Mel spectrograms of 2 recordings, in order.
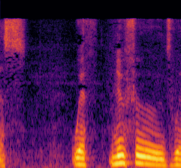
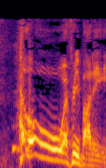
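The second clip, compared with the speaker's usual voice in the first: theatrical, Shakespearean stage actor's thespian voice; 7 semitones higher than usual. Describing how an outgoing person greets a room, in a thespian Shakespearean actor voice. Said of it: "that thespian voice of the Shakespearean actor".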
